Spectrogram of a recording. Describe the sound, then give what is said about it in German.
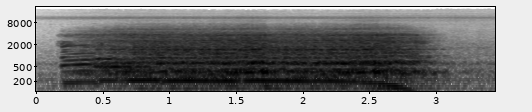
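A fire-breathing dragon sound effect from an interactive living book exhibit at the city museum in Ingolstadt, Germany: one loud, sustained growling roar with a rough, buzzing hiss, holding steady for nearly three seconds before its pitch sinks and it cuts off. “So klingt er, der feuerspeiende Drache beim lebendigen Buch im Stadtmuseum Ingolstadt.”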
